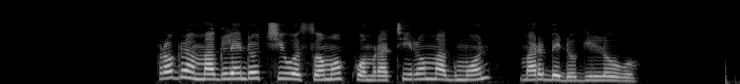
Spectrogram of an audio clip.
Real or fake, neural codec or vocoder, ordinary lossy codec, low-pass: real; none; none; 7.2 kHz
